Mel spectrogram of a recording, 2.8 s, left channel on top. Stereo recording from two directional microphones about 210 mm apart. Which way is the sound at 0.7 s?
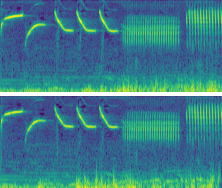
20° left (ahead or behind).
